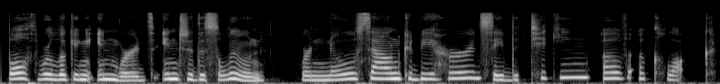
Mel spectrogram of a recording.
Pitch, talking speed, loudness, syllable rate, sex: 240 Hz, 150 wpm, -16 LUFS, 4.1 syllables/s, female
